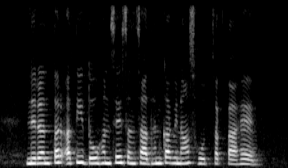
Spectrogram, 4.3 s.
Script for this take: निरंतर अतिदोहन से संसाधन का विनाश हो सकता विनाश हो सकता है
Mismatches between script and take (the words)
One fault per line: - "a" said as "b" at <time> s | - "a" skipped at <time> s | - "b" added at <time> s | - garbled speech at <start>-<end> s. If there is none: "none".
- "विनाश हो सकता" skipped at 3.6 s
